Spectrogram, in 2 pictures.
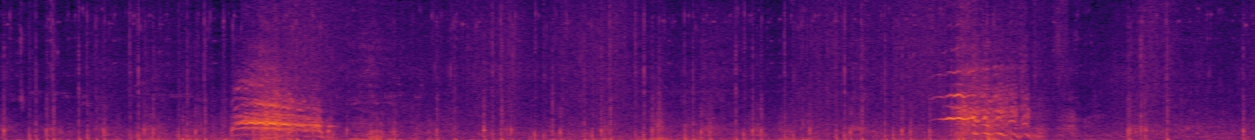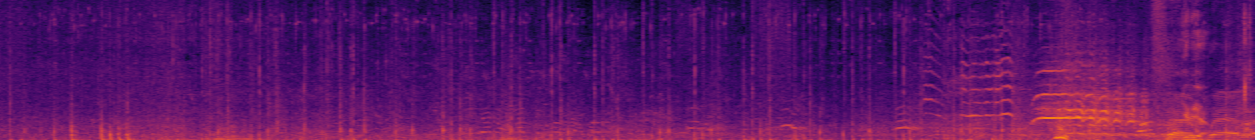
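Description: Horse in a video game gallops with rapid, continuous clip-clop hoofbeats and whinnies several times, while someone talks and swears over it.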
